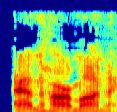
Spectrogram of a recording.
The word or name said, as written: anharmonic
